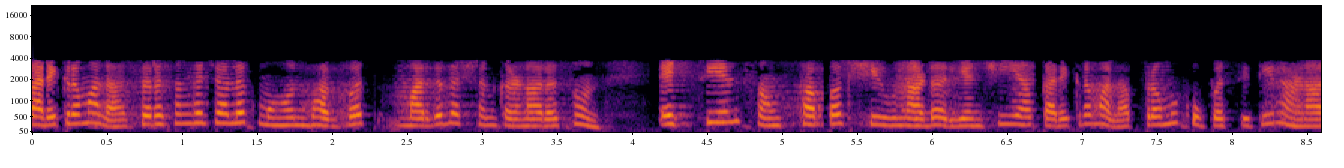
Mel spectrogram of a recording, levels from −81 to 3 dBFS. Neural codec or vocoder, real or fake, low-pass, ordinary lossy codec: none; real; 3.6 kHz; AAC, 16 kbps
